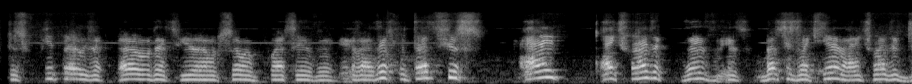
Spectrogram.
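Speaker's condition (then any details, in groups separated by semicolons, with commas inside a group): Spinal muscular atrophy; diagnosed 17 months, tracheostomy age 3, never walked, wheelchair; full-time ventilator, stable, Spinraza treatment; speaks with trach and ventilator, slightly clearer now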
